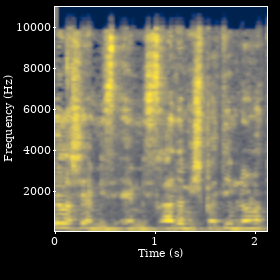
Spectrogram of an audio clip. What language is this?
Hebrew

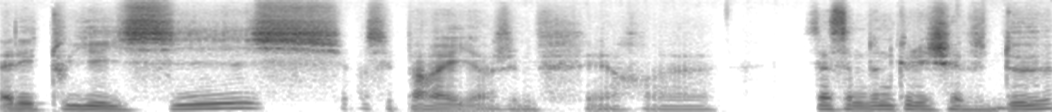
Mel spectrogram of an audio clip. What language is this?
French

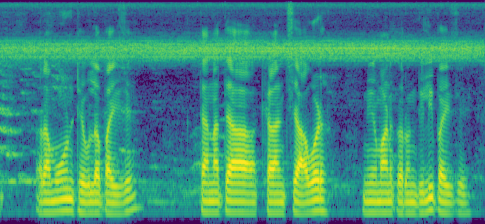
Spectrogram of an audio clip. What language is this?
Marathi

